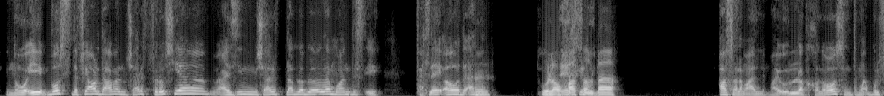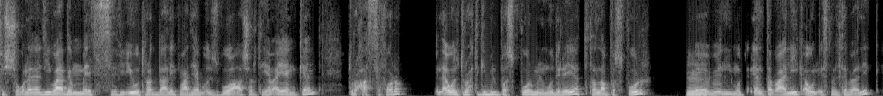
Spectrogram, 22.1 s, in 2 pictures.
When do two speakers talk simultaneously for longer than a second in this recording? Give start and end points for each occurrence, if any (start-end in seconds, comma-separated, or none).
none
